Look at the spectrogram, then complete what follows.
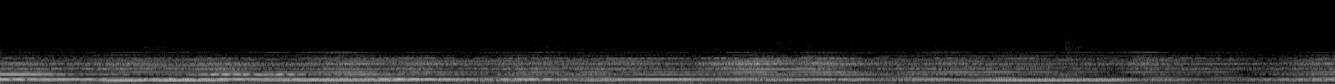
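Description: Ambient drone music: many sustained ringing tones held together, swelling and easing every few seconds.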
